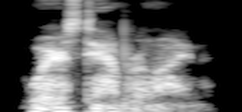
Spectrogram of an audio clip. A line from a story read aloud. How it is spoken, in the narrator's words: whispered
